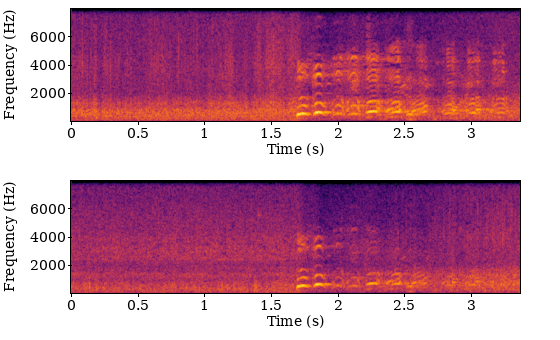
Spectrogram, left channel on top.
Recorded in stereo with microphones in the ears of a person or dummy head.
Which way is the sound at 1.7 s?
Centre (ahead or behind).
